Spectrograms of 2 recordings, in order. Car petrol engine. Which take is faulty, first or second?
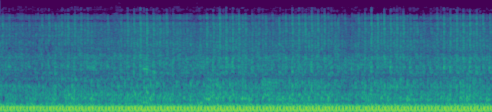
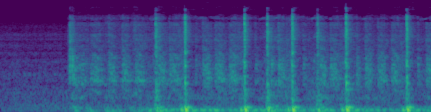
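second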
